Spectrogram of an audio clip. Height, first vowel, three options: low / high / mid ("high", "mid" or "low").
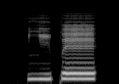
high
